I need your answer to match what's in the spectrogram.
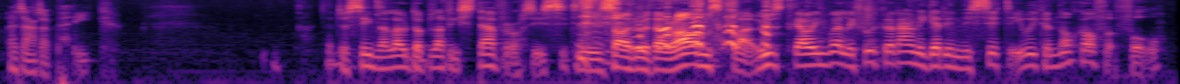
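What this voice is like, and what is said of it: London Italian Cockney accent. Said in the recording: “that's not really a Greek accent. It's a kind of it's not even a London Greek. That's a London Italian... he's definitely an Italian Cockney... a nice voice to fall into”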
